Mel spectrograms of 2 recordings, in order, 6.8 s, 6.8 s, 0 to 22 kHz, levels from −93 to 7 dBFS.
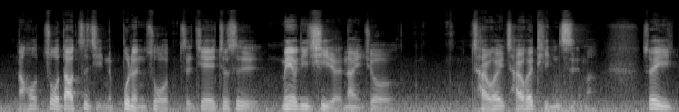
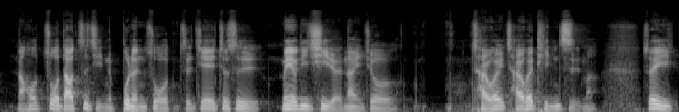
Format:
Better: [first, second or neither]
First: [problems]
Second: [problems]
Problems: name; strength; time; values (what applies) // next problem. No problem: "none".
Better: second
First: wind noise on the microphone; occasional gusts; 25 dB below the speech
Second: none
